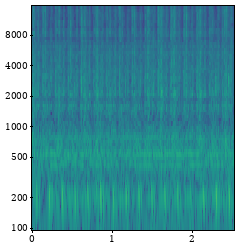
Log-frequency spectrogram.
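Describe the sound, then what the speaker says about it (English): Sewing machine running steadily as it stitches down the end of a fabric key ring wristlet, a close, continuous rapid mechanical chatter with no talking. "So I'm just going to sew down this end."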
